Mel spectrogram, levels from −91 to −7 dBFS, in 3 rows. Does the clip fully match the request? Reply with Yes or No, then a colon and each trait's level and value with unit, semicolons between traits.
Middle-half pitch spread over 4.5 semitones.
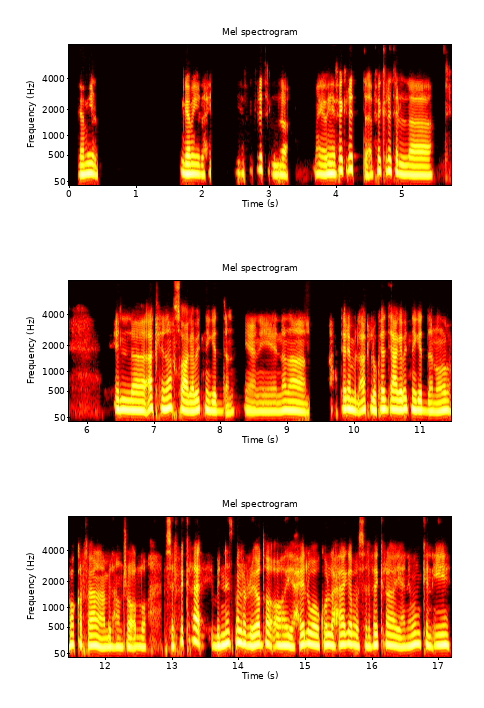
No: average, 3.0 semitones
